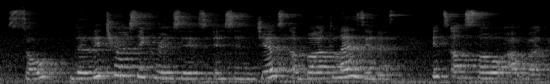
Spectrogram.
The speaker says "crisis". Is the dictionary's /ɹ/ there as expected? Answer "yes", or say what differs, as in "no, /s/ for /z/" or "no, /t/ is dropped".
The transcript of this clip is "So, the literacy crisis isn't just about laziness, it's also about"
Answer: no, /w/ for /ɹ/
